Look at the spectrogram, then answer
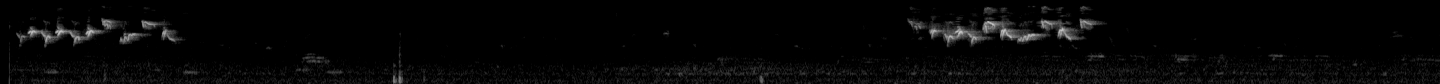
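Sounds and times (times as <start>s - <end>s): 
pied flycatcher singing: 0.1s - 1.9s, 8.7s - 11.2s.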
